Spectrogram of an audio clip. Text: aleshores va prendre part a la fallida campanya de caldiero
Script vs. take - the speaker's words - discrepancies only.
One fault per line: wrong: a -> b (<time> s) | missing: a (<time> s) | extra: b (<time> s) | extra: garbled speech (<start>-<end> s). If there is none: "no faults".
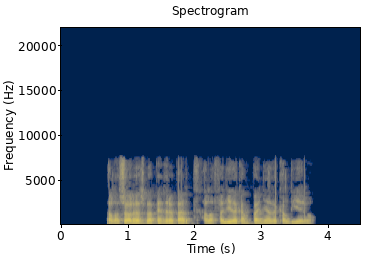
no faults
